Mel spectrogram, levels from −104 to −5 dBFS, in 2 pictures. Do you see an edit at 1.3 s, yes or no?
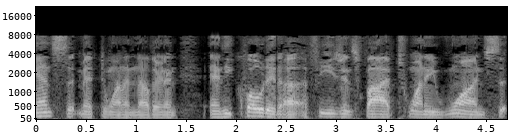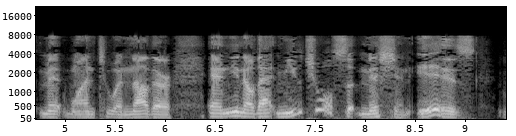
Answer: yes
